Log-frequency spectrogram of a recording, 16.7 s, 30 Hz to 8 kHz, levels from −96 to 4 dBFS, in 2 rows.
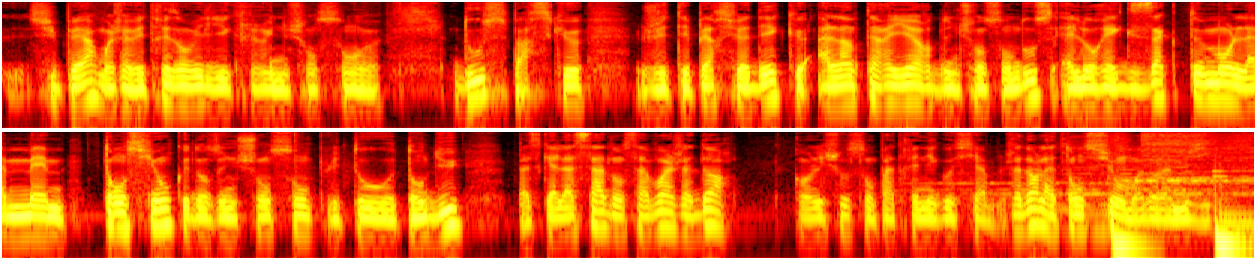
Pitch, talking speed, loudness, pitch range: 95 Hz, 190 wpm, -20 LUFS, 90-105 Hz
